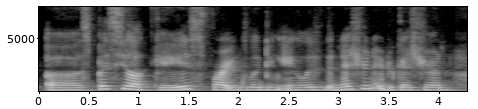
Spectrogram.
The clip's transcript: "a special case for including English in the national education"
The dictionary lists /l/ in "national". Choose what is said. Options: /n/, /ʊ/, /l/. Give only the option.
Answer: /n/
